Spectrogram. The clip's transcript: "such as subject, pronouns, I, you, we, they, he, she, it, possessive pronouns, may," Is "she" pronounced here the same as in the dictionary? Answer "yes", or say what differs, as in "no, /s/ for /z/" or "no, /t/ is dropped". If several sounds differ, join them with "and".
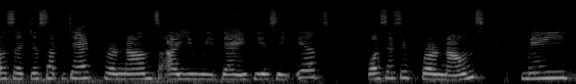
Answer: no, /s/ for /ʃ/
